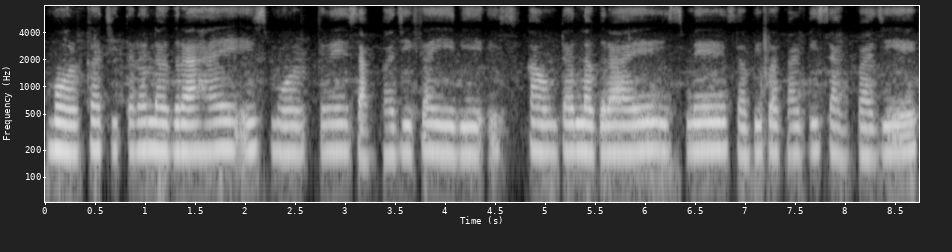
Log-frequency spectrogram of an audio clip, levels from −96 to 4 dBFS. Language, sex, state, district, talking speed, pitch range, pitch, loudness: Hindi, female, Gujarat, Gandhinagar, 135 wpm, 185-200 Hz, 195 Hz, -18 LUFS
